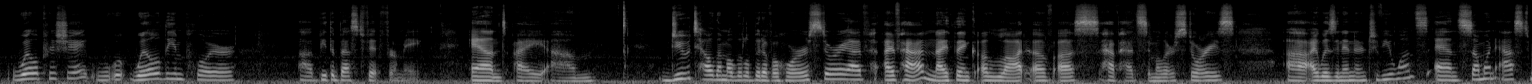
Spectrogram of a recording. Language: English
